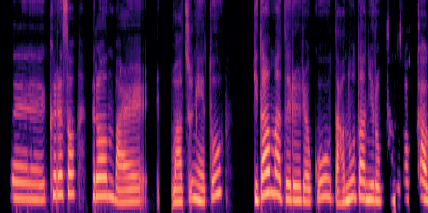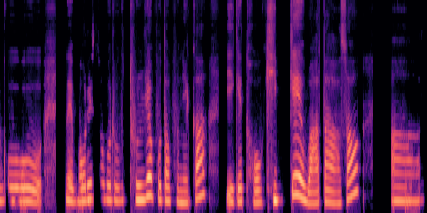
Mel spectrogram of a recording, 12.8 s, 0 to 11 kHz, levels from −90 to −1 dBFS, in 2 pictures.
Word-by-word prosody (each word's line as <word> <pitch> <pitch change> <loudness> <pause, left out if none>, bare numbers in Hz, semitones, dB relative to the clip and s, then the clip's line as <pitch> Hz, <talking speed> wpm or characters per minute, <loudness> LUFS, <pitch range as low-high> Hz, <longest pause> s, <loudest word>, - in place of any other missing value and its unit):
네. 240 -2 -2
그래서 305 +1 +2 0.2
그런 285 0 +4
말 195 0 0 0.4
와중에도 205 - 0 0.4
귀담아들으려고 240 -3 +3
나노 210 +8 +2
단위로 230 -5 +3
분석하고 210 -2 -2 0.3
내 220 -3 +1
머릿속으로 220 +2 -2
돌려보다 225 -2 +2
보니까 200 +9 -1 0.3
이게 200 0 -1
더 185 -2 -3
깊게 225 +9 +2
와닿아서 185 - 0 0.5
아 210 -1 -3
220 Hz, 235 characters per minute, -23 LUFS, 200-255 Hz, 0.5 s, 그런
